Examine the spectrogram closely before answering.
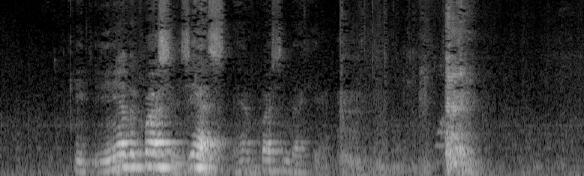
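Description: A man speaks animatedly, with short pauses.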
